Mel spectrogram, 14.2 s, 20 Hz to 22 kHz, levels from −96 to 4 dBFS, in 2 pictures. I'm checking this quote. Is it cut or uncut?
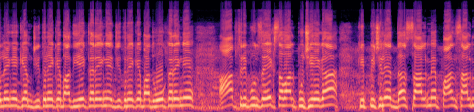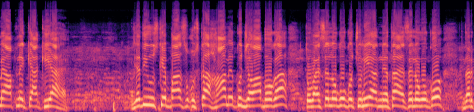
uncut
